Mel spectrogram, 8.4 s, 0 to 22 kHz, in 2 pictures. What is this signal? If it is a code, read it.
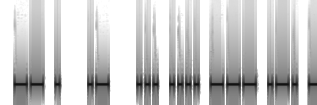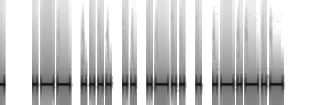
Morse code, heard as a keyed tone, about 22 wpm, 700 Hz. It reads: ME A SHORT WHILE.
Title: Sentences from Top 1000 Words - Review Part 2 - 22wpm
